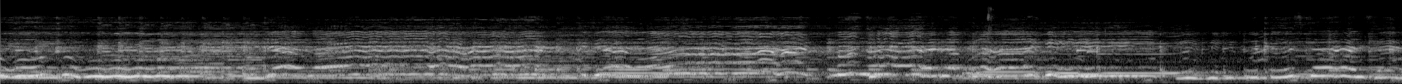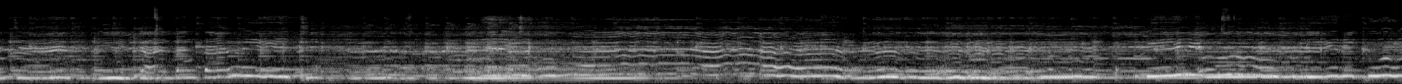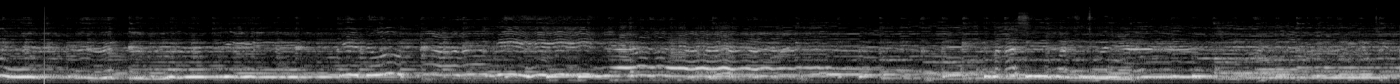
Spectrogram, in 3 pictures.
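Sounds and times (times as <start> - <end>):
band with keyboard and guitar: 0.0 - 42.0
woman singing into microphone: 0.0 - 42.0.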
